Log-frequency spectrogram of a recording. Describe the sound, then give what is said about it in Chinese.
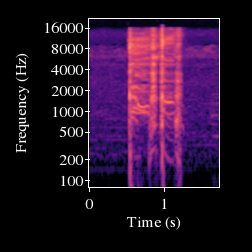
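A quick run of a few short, voiced coughs from a character in a dramatized story, sharp at the start and hoarse, heard alone with no talk. “咳嗽了一声”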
